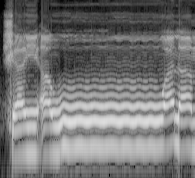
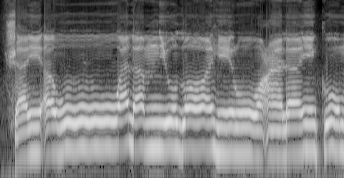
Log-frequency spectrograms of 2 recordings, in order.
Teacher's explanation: Idgham bi gunnah itu adalah idgham yang disertai dengan dengung. Tanwin di sini masuk ke huruf wawu. Ada tasydid wawu, ketika bertasydid ini kita panjangkan.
